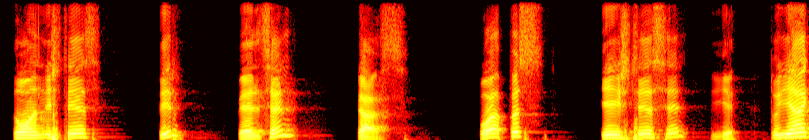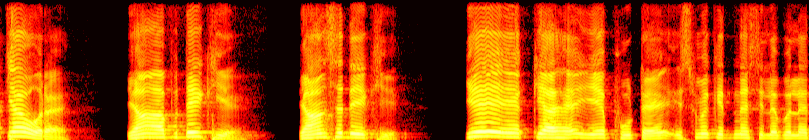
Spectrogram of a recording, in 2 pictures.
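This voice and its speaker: A man's voice: high voice, clean tone. A man teaching a lecture on poetic meter, asking his own questions and answering them, with English terms mixed in. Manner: mixes English terms into Hindi.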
